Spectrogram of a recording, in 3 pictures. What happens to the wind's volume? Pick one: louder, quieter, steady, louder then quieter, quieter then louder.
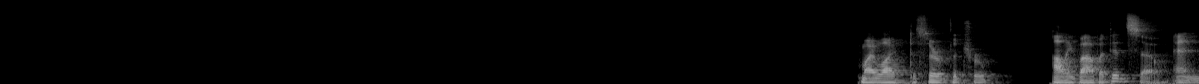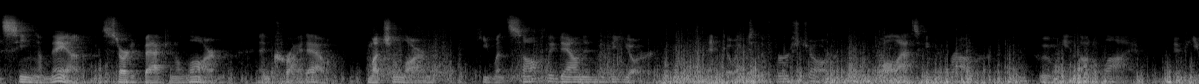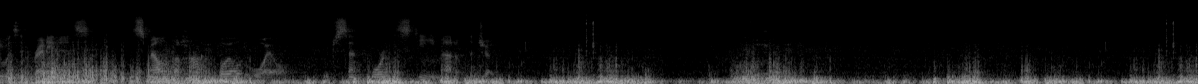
louder.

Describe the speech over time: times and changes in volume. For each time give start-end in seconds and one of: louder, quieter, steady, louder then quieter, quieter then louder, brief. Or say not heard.
8.6-9.9 brief
10.5-28.9 quieter.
